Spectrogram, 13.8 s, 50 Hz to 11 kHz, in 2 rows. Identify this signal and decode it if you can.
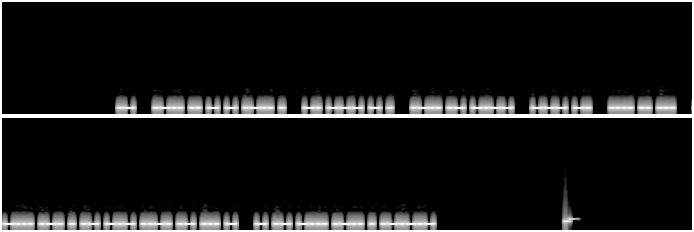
Morse code, heard as a keyed tone, about 40 wpm, 700 Hz. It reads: A LITTLE NOTE LAY ON HIS BREAKFAST TABLE.
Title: Sentences from Top 1500 Words 40wpm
